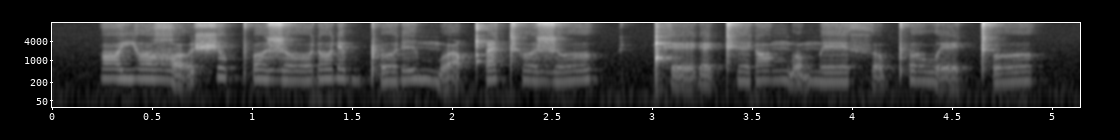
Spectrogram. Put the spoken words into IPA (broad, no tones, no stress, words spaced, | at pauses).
ɔjoʁo̰ ʃopʼozo ɾoɾebpʼʊ ɾimo̰ qʼitʰʊzʊ | ǃʰḛ ɾḛtʰɪ ɾɔŋo̰me θo̰pʼʊwḛ tʼʊ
